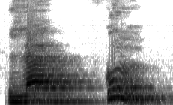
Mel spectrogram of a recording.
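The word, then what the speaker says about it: لكم: লা কুম লা কুম লা কুম। এইভাবে করে শব্দটি 10 বার বলুন। এই শব্দের উচ্চারণ হচ্ছে লাকুম লাকুম।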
